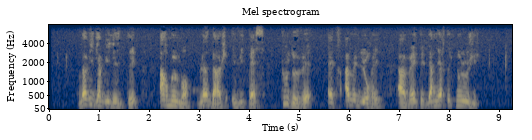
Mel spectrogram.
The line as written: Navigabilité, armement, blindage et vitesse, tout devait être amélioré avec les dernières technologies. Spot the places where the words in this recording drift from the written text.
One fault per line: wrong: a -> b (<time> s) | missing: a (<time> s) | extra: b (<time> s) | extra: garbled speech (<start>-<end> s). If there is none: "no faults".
no faults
